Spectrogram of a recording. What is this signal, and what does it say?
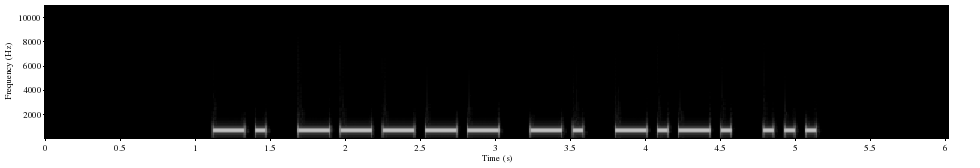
Morse code, heard as a keyed tone, about 17 wpm, 700 Hz. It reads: N0NCS
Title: USA Call Signs - 5 Characters - 3x Character Spacing - 17wpm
